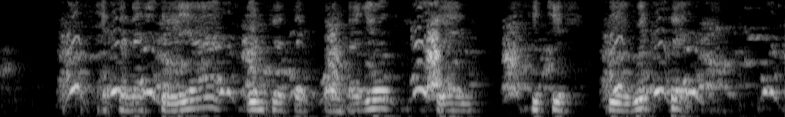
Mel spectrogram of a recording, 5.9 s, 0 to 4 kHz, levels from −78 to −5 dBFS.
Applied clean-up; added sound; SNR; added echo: classical method WPE with log-MMSE.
